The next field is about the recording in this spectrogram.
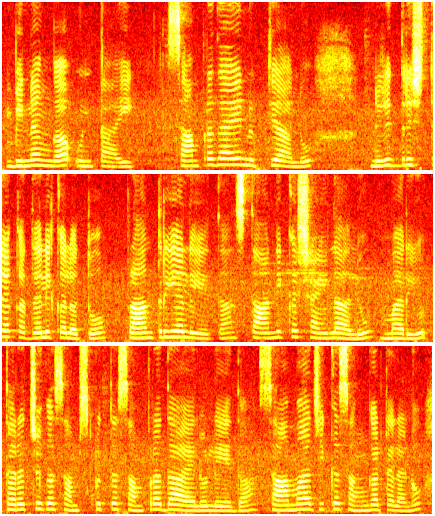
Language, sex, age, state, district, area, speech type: Telugu, female, 18-30, Telangana, Kamareddy, urban, spontaneous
